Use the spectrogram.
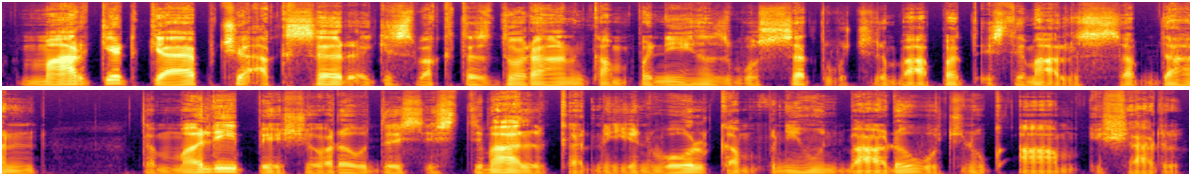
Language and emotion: Kashmiri, neutral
